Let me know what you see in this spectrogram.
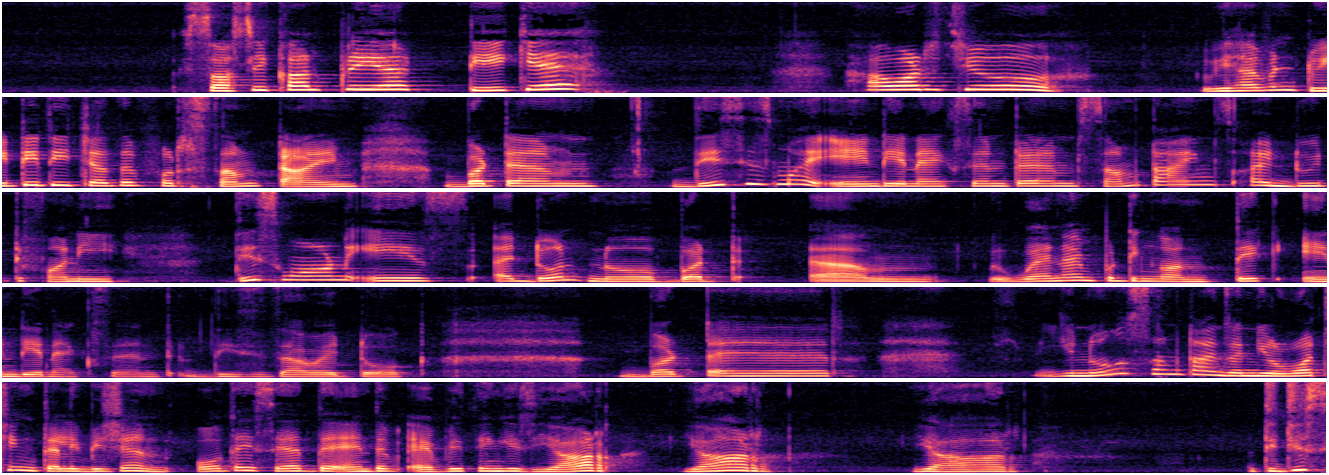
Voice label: indian accent

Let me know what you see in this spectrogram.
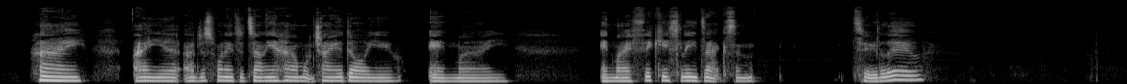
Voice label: thick leeds accent

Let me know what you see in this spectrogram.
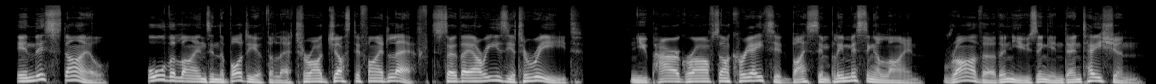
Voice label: elearning voiceovers

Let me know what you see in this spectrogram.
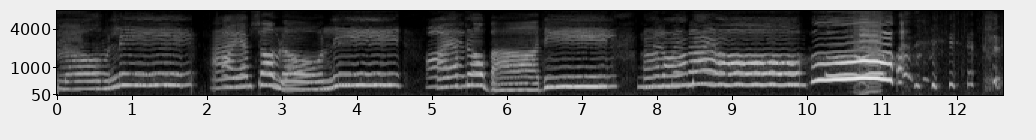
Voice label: helium

